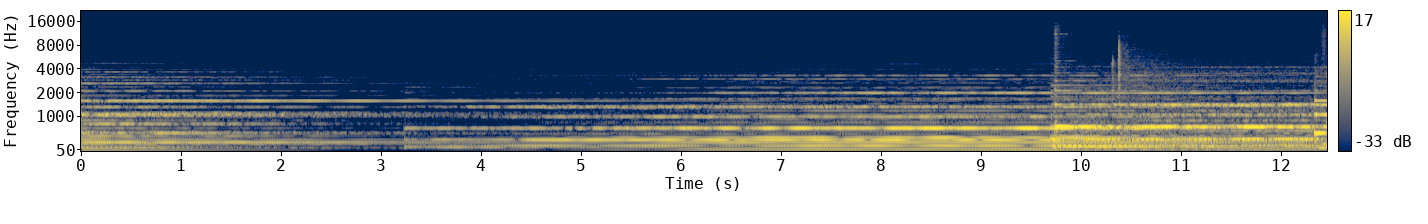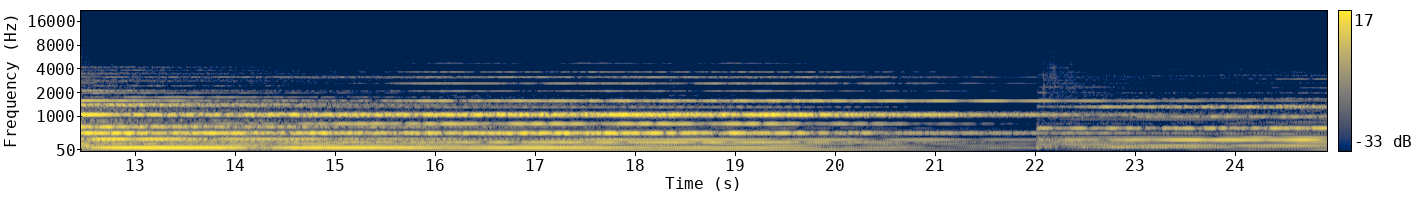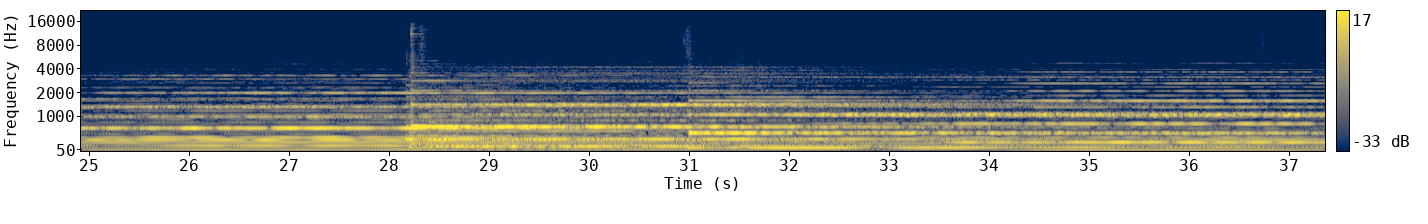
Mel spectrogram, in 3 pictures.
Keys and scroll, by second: 9.9 super+z, 12.5 s, 19.6 b, 20.1 x, 23.9 super++, 27.3 space, 27.5 super+0, 30.1 super+-, 31.6 super++.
